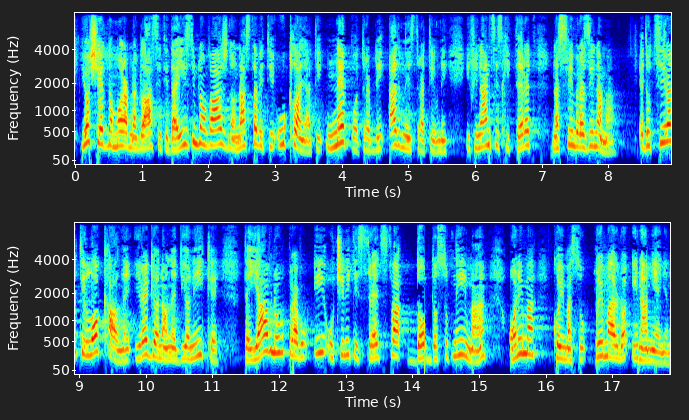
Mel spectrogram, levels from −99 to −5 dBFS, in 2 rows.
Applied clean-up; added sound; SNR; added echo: none; none; none; none.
